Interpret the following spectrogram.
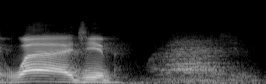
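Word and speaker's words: واجب: Everyone say for me, wajib. Wajib. So you see how the wow, it's not an oo, it's a wa sound.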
